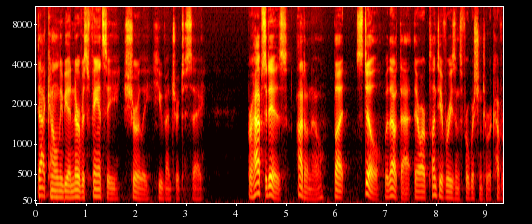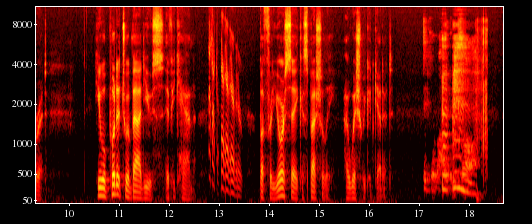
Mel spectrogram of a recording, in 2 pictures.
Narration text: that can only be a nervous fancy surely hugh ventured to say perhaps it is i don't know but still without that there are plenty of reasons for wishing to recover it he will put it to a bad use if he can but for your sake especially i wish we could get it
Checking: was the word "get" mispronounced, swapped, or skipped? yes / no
no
